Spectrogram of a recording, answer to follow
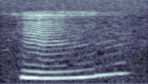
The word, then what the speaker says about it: Hum: You can call me Hum, which that's my page name, which is supposed to be pronounced like Hmm.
